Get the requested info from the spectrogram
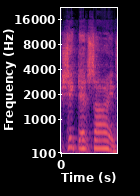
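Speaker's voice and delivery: high excited urging; egging on. Retold or imitated. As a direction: hype up a drunk friend. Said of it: "your buddy's like".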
